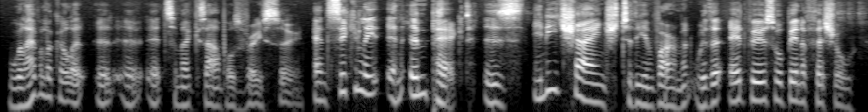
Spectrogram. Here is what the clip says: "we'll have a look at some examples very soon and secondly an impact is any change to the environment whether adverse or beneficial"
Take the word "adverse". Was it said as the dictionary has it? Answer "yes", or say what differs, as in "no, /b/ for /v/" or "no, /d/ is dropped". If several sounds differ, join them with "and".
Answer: yes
